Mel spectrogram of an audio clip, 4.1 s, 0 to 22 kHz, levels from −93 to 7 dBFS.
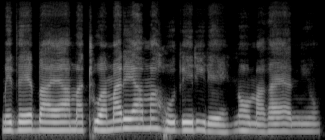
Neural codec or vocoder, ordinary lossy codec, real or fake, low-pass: codec, 44.1 kHz, 3.4 kbps, Pupu-Codec; none; fake; none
